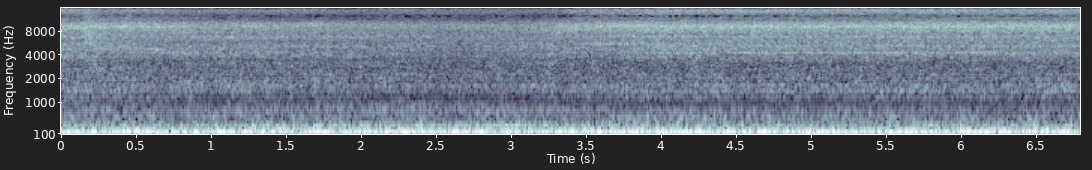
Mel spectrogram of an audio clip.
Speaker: running [Music] this is everything normal and it's running good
